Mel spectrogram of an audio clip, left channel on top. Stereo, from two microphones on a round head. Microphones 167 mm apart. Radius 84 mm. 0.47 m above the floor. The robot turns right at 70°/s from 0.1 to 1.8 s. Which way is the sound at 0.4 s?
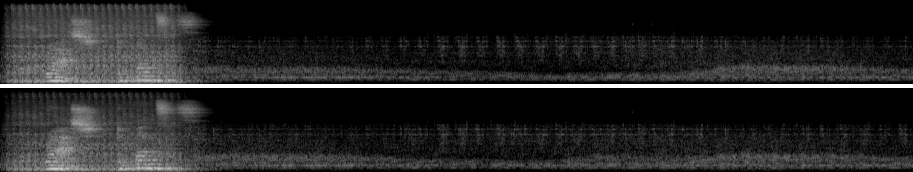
20° right (ahead or behind).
